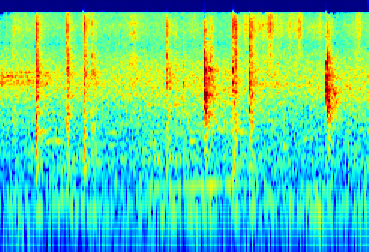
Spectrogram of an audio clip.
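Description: Steel ladle clinking against steel serving bowls and the rim of the big pot as paye broth is ladled out: about six short, sharp clinks, spaced unevenly, over a steady background din.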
